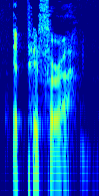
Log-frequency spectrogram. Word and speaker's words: epiphora: E-P-I-P-H-O-R-A. – How do you pronounce it again? – Epiphora. – Particular. – No, epiphora, E-P-I. – Oh, right. – P-H-O-R-A. Yeah.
